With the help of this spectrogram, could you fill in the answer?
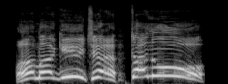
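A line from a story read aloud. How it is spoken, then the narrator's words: Drowning man shouting. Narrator (Russian): кричал здоровяк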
